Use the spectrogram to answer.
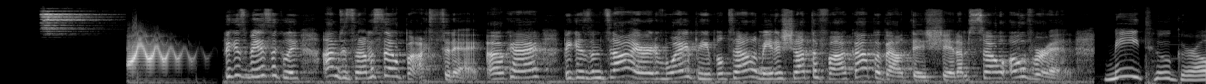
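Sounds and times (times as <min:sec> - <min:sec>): wobbling twangy tone: 0:01.3 - 0:02.2.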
